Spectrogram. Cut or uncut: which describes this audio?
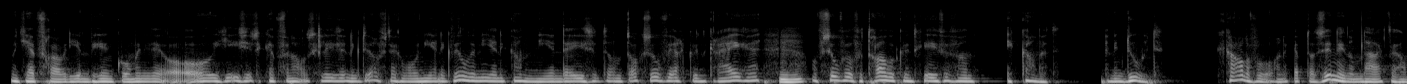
uncut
